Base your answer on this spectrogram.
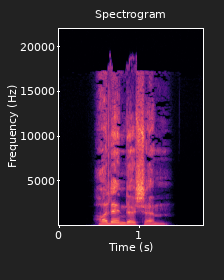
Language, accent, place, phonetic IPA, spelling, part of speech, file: German, Germany, Berlin, [ˈhɔlɛndɪʃm̩], holländischem, adjective, De-holländischem.ogg
- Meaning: strong dative masculine/neuter singular of holländisch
